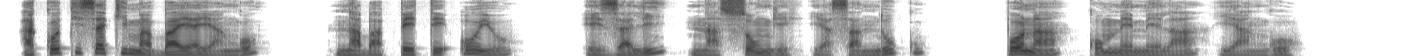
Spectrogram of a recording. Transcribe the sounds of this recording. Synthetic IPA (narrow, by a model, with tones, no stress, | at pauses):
a˨ko˦ti˦sa˦ki˦ma˨ba˦ja˦ja˨ŋɡo˦ | na˨ba˨pe˦te˦o˦jo˦ | e˨za˨li˦ | na˨sɔ˦ŋɡe˦ja˨sa˨ndu˦ku˦ | po˦na˨ | ko˨mɛ˨mɛ˨la˨ja˨ŋɡo˦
